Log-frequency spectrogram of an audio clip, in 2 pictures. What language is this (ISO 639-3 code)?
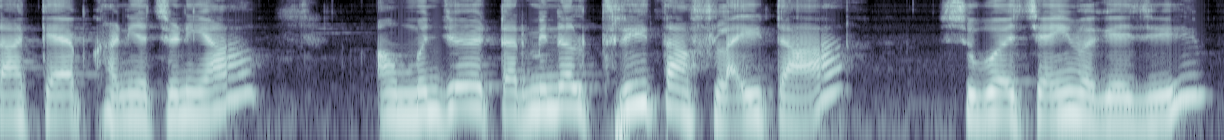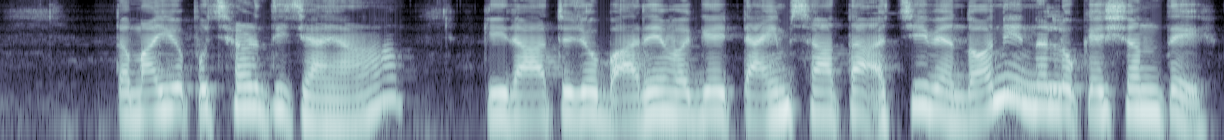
snd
